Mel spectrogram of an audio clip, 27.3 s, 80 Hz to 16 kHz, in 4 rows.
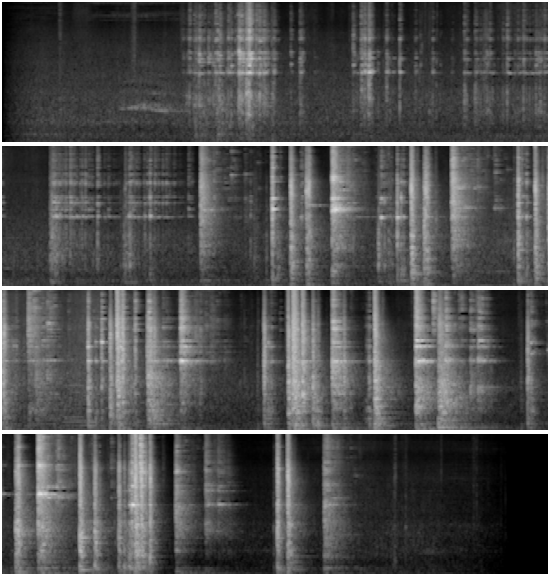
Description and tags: throwing out glass breaking close perspective city ambience
Recorded with a Sony PCM-D50 from the inside of a peugot 206 on a dry sunny day.
One day I was throwing out a bunch of glass bottles for recycling in Amsterdam, I thought why don't I share this with you.
out, throwing, city, ambience, background, close, perspective, glass, screaming, breaking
